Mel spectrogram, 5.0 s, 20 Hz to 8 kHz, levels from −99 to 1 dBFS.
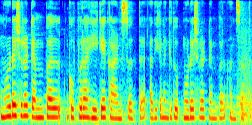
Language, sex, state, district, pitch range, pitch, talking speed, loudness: Kannada, female, Karnataka, Shimoga, 195-215 Hz, 205 Hz, 130 wpm, -17 LUFS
